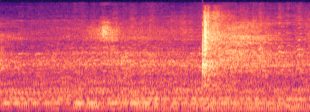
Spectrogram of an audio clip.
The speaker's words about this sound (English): A hand whips out and hits her in the face. She falls back in the tub.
